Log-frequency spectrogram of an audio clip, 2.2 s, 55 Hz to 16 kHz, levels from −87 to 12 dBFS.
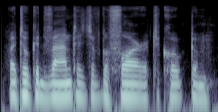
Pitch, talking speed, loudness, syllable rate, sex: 110 Hz, 245 wpm, -16 LUFS, 6.0 syllables/s, male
